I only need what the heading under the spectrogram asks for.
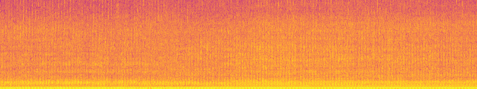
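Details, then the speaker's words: Lawn-Boy two-stroke mower after patching a crankcase hole and repairing the exhaust muffler: loud, buzzy, uneven running with stumbles, not running well; cause unconfirmed, mixture still to be adjusted. "ça fait du bruit quand même après tourne pas très très bien"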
